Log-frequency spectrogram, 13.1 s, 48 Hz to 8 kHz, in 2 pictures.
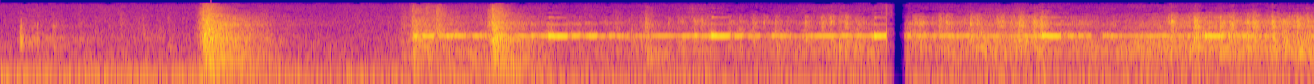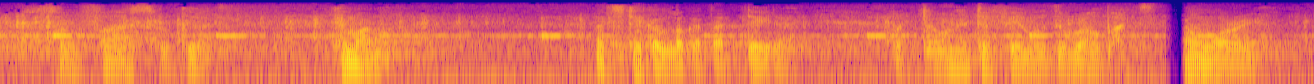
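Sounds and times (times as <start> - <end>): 
loud steady mechanical whirring hum with a high whine: 0.0 - 13.1
door clunk: 1.0 - 4.0
speech: 7.1 - 8.7, 9.5 - 13.0.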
